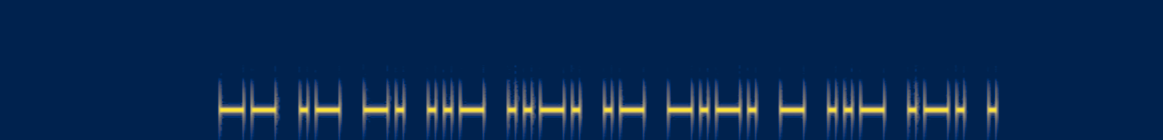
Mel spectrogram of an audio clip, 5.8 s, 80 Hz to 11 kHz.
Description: Morse code, heard as a keyed tone, about 29 wpm, 700 Hz. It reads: MANUFACTURE
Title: ING Suffix - Top 100 Words with Base Words 30wpm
